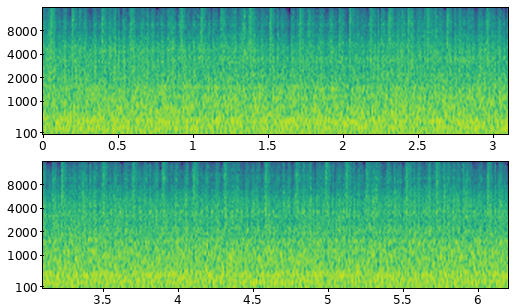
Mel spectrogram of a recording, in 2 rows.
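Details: 1996 Murray 20-inch mower, 4 HP Briggs & Stratton, cold start at 3°C after 10 months sitting, bad primer bulb. It runs loud and ragged with uneven, stumbling firing. Owner says it is not getting enough fuel and a different idle spring was fitted; it may need spring adjustment.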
